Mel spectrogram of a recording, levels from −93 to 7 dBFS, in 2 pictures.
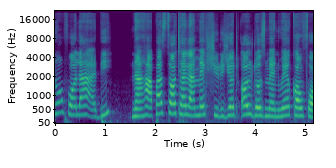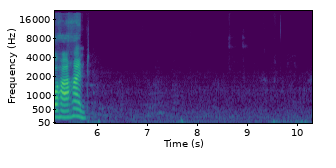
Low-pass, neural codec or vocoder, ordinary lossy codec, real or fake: none; autoencoder, 48 kHz, 128 numbers a frame, DAC-VAE, trained on Japanese speech; none; fake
